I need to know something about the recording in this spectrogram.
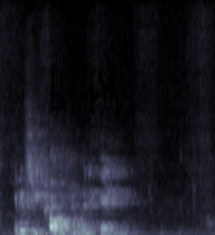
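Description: A woman sings out loudly in a reverberant hall.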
